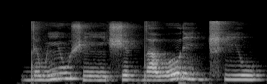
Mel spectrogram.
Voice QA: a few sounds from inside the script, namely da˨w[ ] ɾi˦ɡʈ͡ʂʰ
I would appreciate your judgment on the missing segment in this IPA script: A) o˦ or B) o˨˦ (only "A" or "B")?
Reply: A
